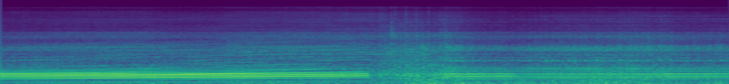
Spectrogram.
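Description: A Simson moped engine runs loud and close while riding, with a steady droning note that climbs in pitch before dropping sharply as it shifts, then continues at a lower, rougher pitch.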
